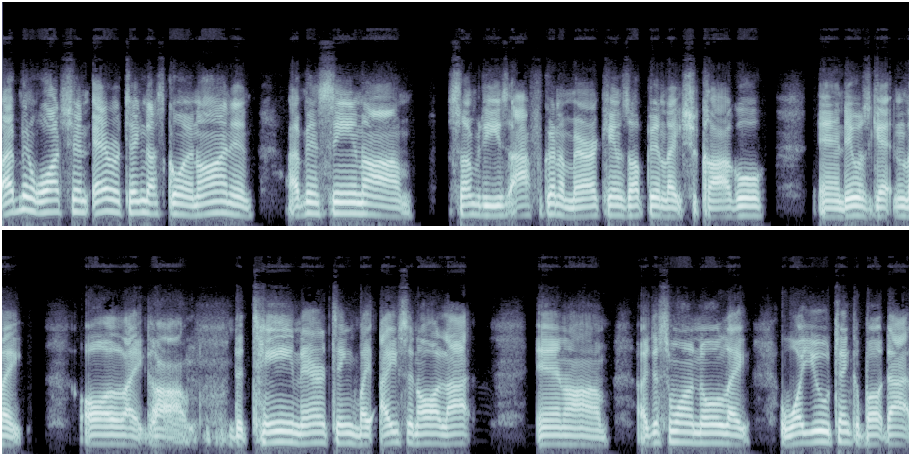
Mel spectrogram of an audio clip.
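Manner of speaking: normal talking voice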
